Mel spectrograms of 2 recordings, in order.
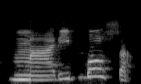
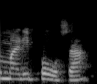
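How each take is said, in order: First: Mariposa said slowly, syllable by syllable; slow syllable-split word. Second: Said in the usual way. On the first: Shown as a demonstration. Teacher slowly sounding out mariposa for the class. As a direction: pull mariposa apart into ma-ri-po-sa. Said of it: "digo mariposa". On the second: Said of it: "cuando yo pronuncio mariposa".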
